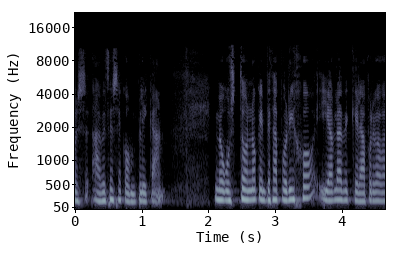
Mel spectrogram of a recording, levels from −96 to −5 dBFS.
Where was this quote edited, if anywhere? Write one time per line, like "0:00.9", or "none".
0:02.0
